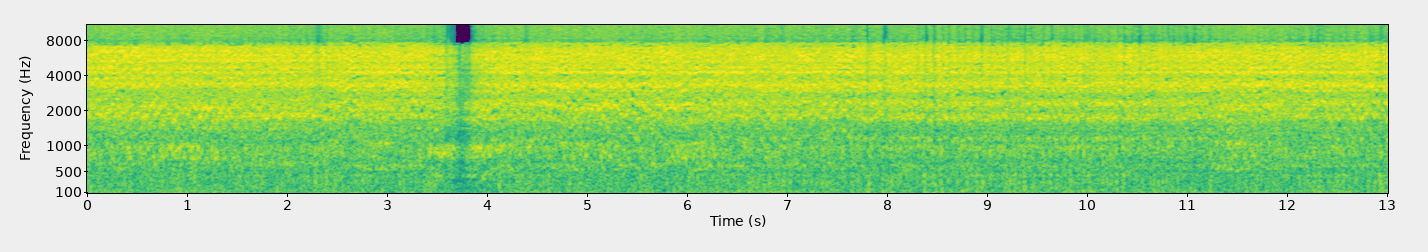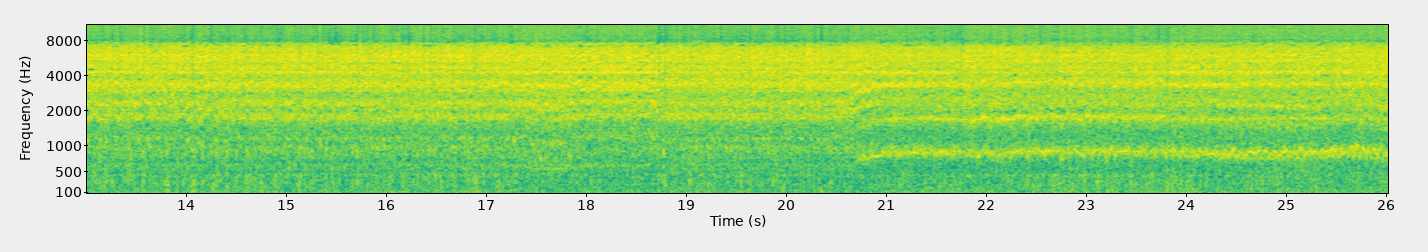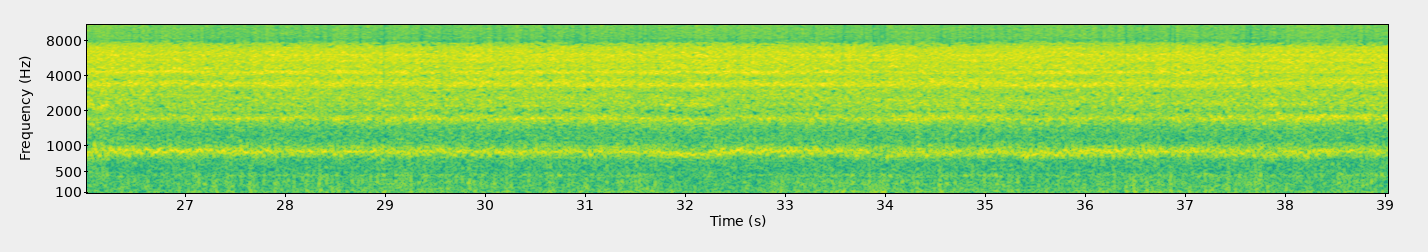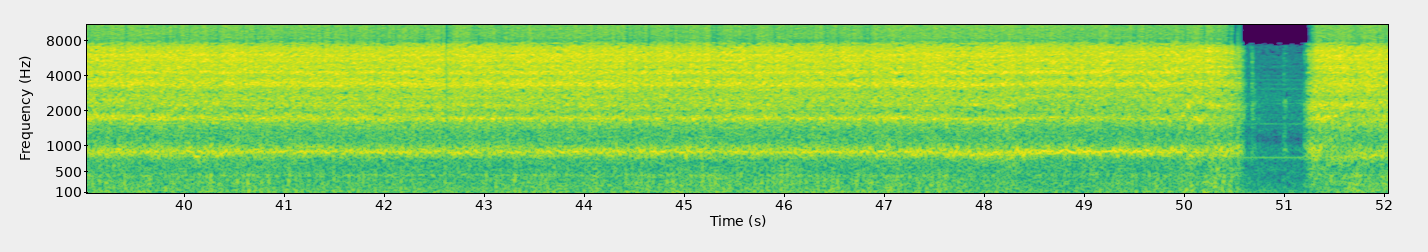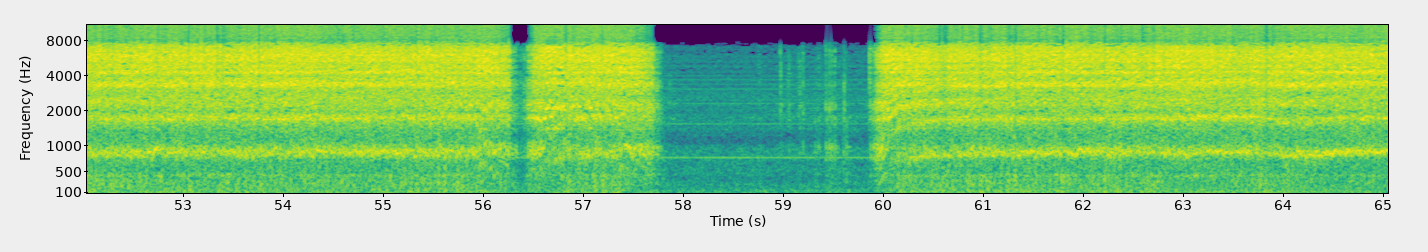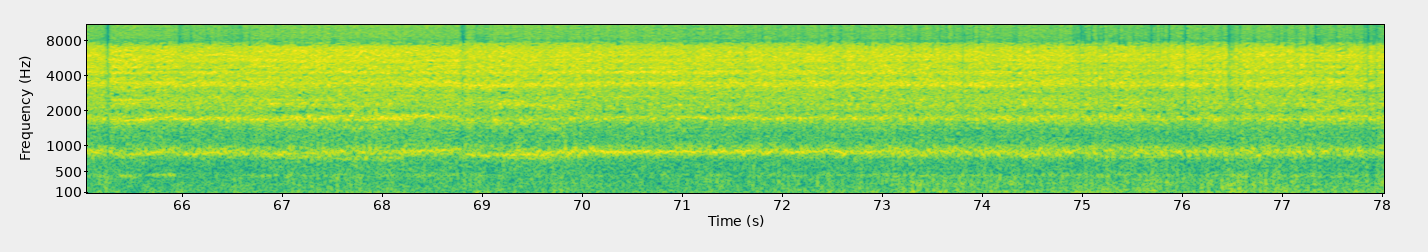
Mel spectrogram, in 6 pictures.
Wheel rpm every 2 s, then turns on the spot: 160, 120, 140, 160, 160, 160, 160, 160, 160, 160, 200, 230, 220, 230, 230, 230, 230, 220, 230, 230, 230, 230, 230, 230, 230, 100, 220, 230, 100, 10, 210, 220, 220, 220, 220, 240, 230, 230, 230.
none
